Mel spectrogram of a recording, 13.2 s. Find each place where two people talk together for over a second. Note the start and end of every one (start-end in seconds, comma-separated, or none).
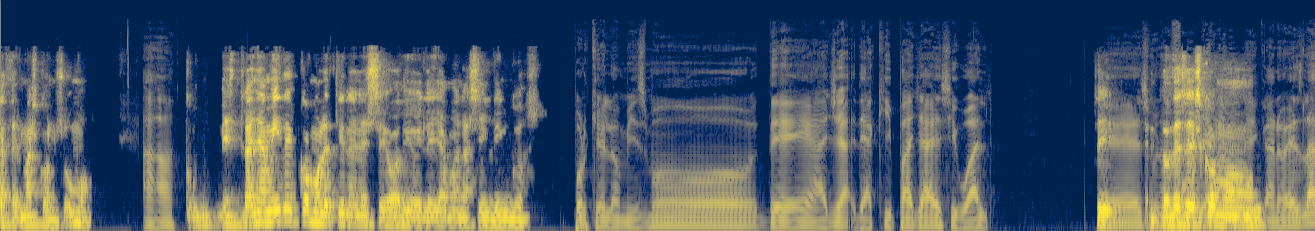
11.0-12.6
